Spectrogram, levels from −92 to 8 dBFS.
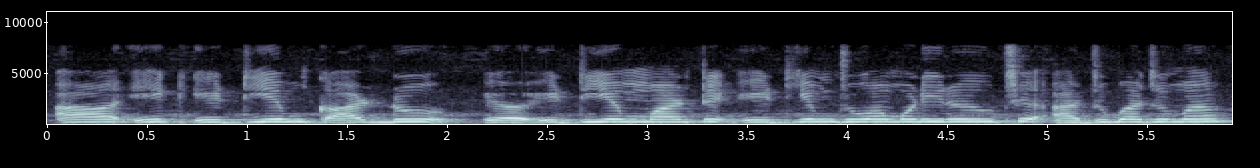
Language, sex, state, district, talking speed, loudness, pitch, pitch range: Gujarati, female, Gujarat, Gandhinagar, 130 wpm, -12 LUFS, 260 Hz, 230-275 Hz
